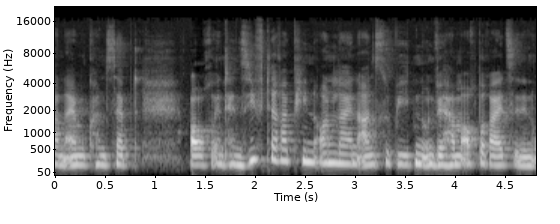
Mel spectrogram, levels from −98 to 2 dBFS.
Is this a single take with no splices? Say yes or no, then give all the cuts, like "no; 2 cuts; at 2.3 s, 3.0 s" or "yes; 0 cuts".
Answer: yes; 0 cuts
